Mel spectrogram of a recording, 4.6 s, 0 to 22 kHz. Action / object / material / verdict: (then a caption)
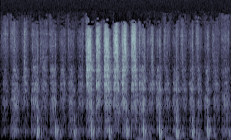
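scrape / coated paper scratch-art card scraped with a wooden stylus / coated paper / none. A wooden stylus scrapes the black coating off a flat, coated paper scratch-art card resting on a cloth surface while the other hand steadies the card. About 12 quick, dense scratching strokes come at a steady, brisk pace, each a short, raspy scrape with a low thump and bright hiss that dies away almost at once. The strokes sound dry and papery, with no ring between them.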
